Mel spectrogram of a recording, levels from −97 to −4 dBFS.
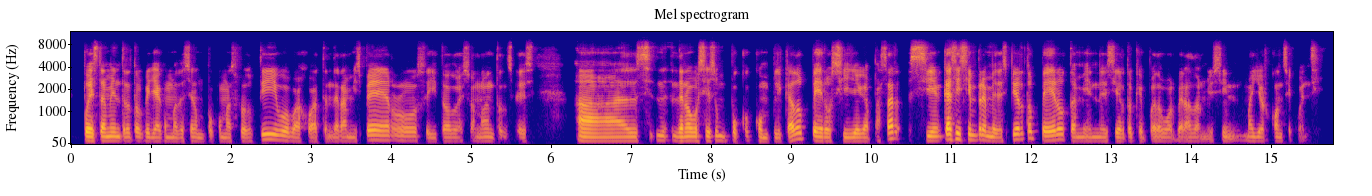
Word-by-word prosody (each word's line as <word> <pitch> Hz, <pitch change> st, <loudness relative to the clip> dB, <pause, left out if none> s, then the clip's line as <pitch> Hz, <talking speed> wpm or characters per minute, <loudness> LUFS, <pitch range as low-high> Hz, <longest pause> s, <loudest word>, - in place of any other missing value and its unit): pues 125 Hz, -2 st, +7 dB
también 125 Hz, 0 st, +2 dB
trato 120 Hz, -1 st, -4 dB
que 120 Hz, -, -1 dB
ya 115 Hz, 0 st, +3 dB
como 115 Hz, 0 st, -7 dB
de 110 Hz, -, -8 dB
ser 120 Hz, -, -4 dB
un 110 Hz, -2 st, -10 dB
poco 115 Hz, -, -12 dB
más 110 Hz, -1 st, -6 dB
productivo, 150 Hz, +3 st, 0 dB
bajo 125 Hz, -, -4 dB
a -, -, -2 dB
atender -, -, -7 dB
a -, -, -1 dB
mis 115 Hz, -1 st, -8 dB
perros 140 Hz, -3 st, +1 dB
y 110 Hz, -1 st, -7 dB
todo 115 Hz, 0 st, -6 dB
eso, -, -, -8 dB
¿no? 120 Hz, +1 st, -6 dB
Entonces 120 Hz, -2 st, -7 dB, 0.5 s
ah 120 Hz, 0 st, +4 dB
s 120 Hz, -, +2 dB
de 130 Hz, -3 st, 0 dB
nuevo, 125 Hz, 0 st, +3 dB
sí 130 Hz, +2 st, +2 dB
es 125 Hz, -, -2 dB
un 130 Hz, -2 st, -6 dB
poco 130 Hz, 0 st, -8 dB
complicado, 115 Hz, +10 st, 0 dB
pero 120 Hz, -2 st, +4 dB
sí 115 Hz, 0 st, 0 dB
llega 115 Hz, 0 st, 0 dB
a -, -, -21 dB
pasar. 185 Hz, +1 st, +1 dB
Sí 130 Hz, -, +4 dB
e 125 Hz, -, 0 dB
casi 160 Hz, +2 st, +8 dB
siempre 155 Hz, -2 st, +3 dB
me 125 Hz, -3 st, +1 dB
despierto, 165 Hz, -, 0 dB
pero 140 Hz, +5 st, +5 dB
también 120 Hz, -3 st, -5 dB
es 115 Hz, 0 st, -4 dB
cierto 115 Hz, -1 st, -3 dB
que -, -, -8 dB
puedo -, -, -5 dB
volver -, -, -6 dB
a -, -, -4 dB
dormir, -, -, -9 dB
sin 65 Hz, -, -7 dB
mayor 120 Hz, -1 st, -5 dB
consecuencia. -, -, -9 dB
120 Hz, 210 wpm, -25 LUFS, 115-135 Hz, 0.5 s, casi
